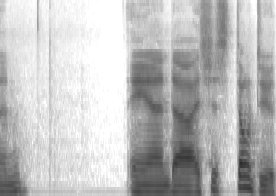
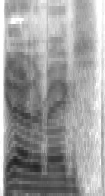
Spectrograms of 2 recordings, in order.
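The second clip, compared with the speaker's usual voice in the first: scolding dog; 5 semitones higher, 6 dB louder than usual. Real, not acted. Scolding puppy chewing wires.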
